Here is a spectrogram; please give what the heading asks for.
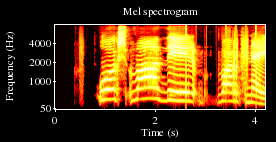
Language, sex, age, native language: Icelandic, female, 7, Icelandic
